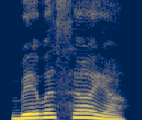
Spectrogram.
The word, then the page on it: ಬೆವಸಾಯ: bevasāya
